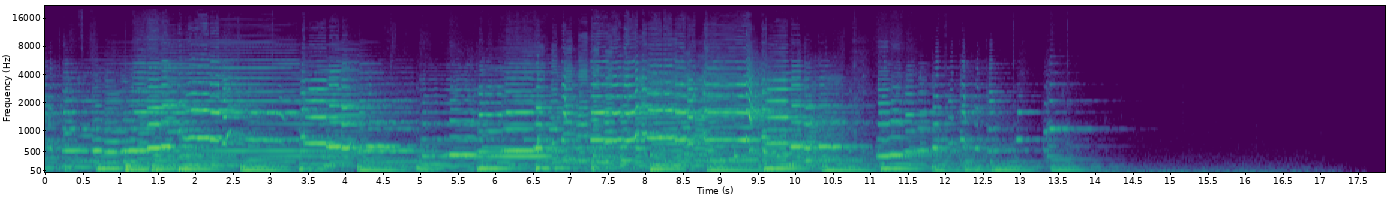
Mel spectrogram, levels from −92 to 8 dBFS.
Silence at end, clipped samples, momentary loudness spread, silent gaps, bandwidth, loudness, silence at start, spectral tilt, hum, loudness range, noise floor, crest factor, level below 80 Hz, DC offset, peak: 4 s; under 0.1%; 13 LU; none; 11 kHz; -21 LUFS; 0 s; -6.5 dB/octave; none; 15 LU; -79 dBFS; 18 dB; -32 dBFS; under 0.1%; -4 dBFS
